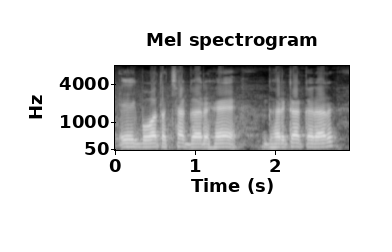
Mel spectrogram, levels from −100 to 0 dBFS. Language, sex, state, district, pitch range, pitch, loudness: Hindi, male, Punjab, Pathankot, 120-130 Hz, 125 Hz, -16 LUFS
